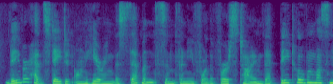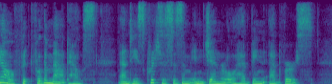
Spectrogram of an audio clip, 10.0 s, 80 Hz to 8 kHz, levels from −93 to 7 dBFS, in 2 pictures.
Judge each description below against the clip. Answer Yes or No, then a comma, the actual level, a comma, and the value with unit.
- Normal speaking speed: Yes, average, 170 wpm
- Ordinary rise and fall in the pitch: Yes, average, 4.1 semitones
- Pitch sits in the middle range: Yes, medium, 170 Hz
